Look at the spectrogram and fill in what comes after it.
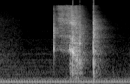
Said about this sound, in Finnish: Oho, majava aivastus.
